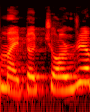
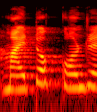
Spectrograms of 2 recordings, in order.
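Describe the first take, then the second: First: The middle consonant sounds like 'ch' in chair. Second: The middle consonant sounds like 'k' in kite. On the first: The speaker calls it wrong. "यानी ये गलत pronunciation है" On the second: The speaker calls it right. "तो इस तरीके से इसको हम प्रोनाउंस करेंगे"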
